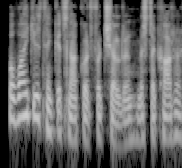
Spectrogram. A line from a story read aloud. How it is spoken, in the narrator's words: she asked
